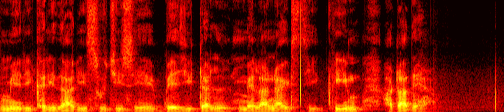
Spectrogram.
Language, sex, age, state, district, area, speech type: Hindi, male, 60+, Madhya Pradesh, Gwalior, rural, read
